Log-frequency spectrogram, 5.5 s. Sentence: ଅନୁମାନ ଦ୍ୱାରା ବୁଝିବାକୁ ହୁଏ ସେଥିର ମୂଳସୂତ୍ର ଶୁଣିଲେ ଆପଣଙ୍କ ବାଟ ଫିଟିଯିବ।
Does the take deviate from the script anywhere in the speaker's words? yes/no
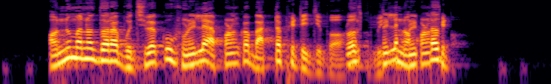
yes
